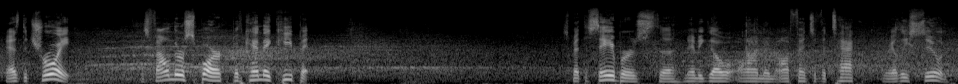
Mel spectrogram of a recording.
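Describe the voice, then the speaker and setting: Speaking at normal speed, a high-voiced man gives live sports play-by-play, following each moment in brief, clipped bursts. Some noise from the venue is audible in the background.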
